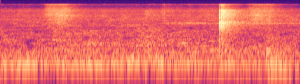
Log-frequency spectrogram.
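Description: A single sharp snap of a taekwondo uniform (dobok) about one and a half seconds in, cracked by a fast kick during a poomsae form, over a faint steady hum.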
